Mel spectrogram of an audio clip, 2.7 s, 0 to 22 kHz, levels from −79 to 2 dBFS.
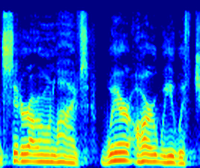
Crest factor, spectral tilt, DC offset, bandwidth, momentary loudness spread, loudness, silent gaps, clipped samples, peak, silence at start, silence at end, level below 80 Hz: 14 dB; -5.5 dB/octave; under 0.1%; 17 kHz; 6 LU; -18 LUFS; none; under 0.1%; -4 dBFS; 0 s; 0 s; -66 dBFS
